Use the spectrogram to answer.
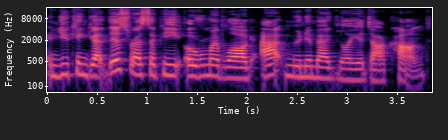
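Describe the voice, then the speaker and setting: A woman's voice: fairly low pitch, brisk. Easygoing woman teaching home baking. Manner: friendly, easygoing instruction. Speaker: baking channel host. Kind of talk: step-by-step baking tutorial.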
